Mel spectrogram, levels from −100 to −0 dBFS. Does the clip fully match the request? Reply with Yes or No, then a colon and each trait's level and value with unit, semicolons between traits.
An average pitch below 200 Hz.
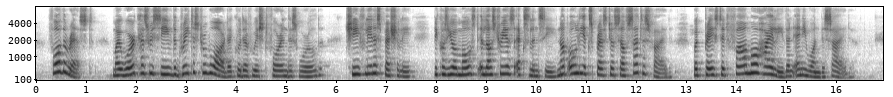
No: very high, 265 Hz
